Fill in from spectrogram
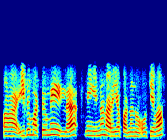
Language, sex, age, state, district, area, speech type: Tamil, female, 18-30, Tamil Nadu, Perambalur, urban, conversation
